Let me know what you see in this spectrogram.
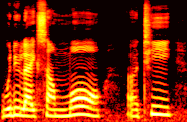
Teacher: when we expressing something like that we are emphasizing on more to say to focus there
